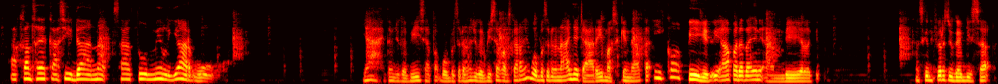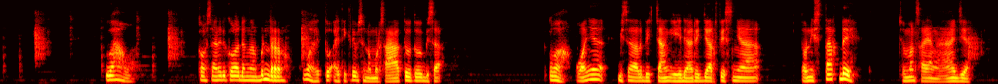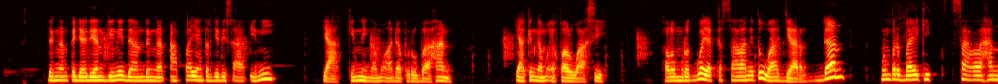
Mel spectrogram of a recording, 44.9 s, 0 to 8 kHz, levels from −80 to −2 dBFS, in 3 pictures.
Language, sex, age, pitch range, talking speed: Indonesian, male, 20-39, 120-165 Hz, 125 wpm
